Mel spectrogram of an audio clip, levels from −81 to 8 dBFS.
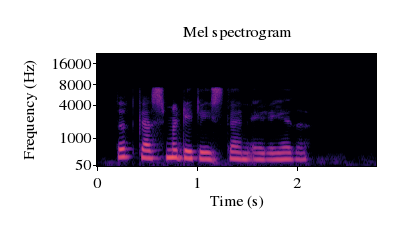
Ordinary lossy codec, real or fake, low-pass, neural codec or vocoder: none; fake; 7.2 kHz; codec, 16 kHz, 1 kbps, FreqCodec, larger model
